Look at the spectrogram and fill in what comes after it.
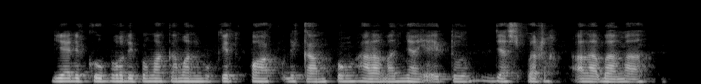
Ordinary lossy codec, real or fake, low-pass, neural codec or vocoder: MP3, 48 kbps; fake; 7.2 kHz; codec, 16 kHz, 4 kbps, X-Codec, WavLM features, trained on Multilingual LibriSpeech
